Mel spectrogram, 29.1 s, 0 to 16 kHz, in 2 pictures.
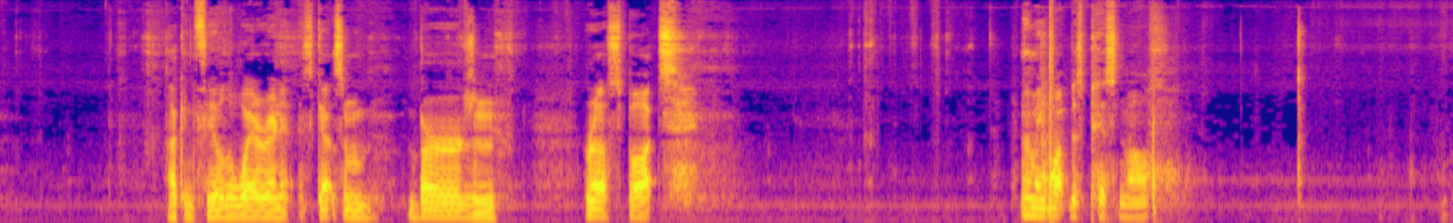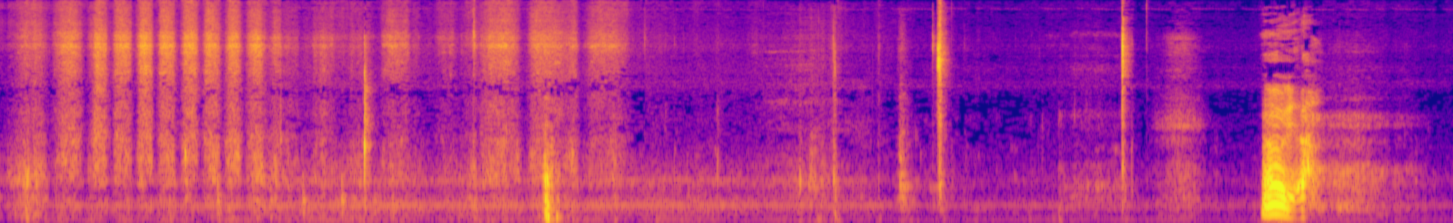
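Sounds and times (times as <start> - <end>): rag scrubbing a piston: 14.7 - 20.8.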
